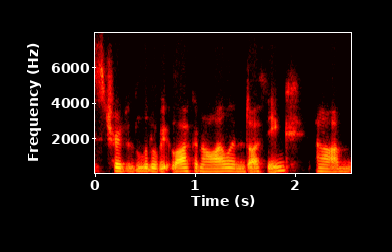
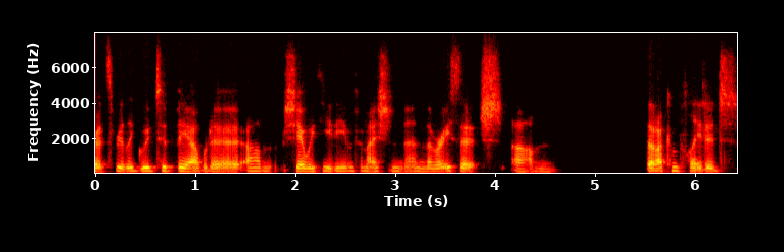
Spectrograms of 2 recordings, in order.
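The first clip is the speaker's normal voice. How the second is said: ordinary talk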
